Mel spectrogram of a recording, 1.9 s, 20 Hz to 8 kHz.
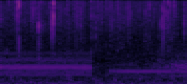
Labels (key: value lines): label: biophony, croak
recorder: SoundTrap 500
